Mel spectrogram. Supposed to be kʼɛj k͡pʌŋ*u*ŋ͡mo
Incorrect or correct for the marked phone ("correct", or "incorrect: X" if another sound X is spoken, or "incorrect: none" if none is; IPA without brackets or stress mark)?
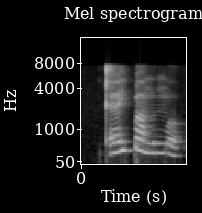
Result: incorrect: ɯ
